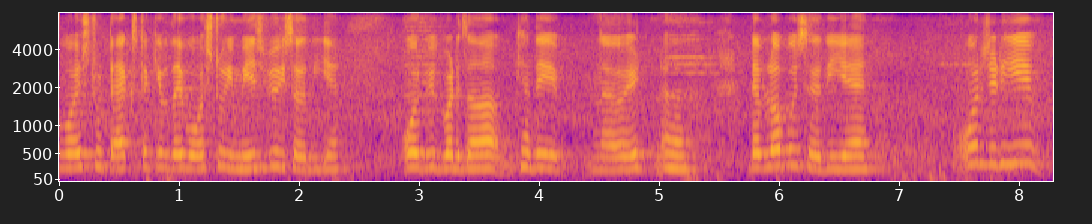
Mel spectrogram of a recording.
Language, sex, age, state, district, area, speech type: Dogri, female, 18-30, Jammu and Kashmir, Jammu, urban, spontaneous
